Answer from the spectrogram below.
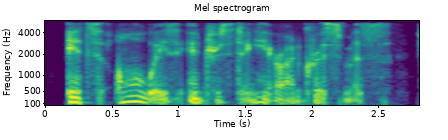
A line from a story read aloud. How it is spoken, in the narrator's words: she whispered to her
